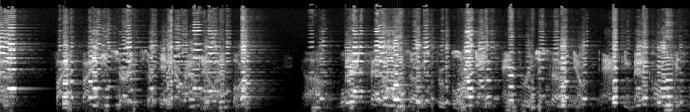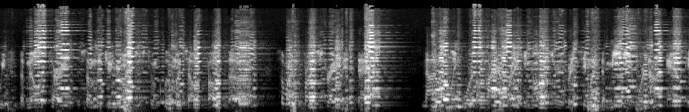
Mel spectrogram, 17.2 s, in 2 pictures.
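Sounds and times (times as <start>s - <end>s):
strings: 0.0s - 17.2s
person talking on radio: 0.7s - 3.2s, 3.8s - 17.2s.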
